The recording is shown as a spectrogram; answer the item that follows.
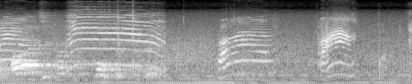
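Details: Domestic cat meowing in a van while unable to find the baby kitten; a long steady meow followed by two shorter rising-falling mews, spaced about a second apart, over a low background hum.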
